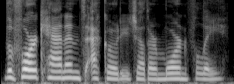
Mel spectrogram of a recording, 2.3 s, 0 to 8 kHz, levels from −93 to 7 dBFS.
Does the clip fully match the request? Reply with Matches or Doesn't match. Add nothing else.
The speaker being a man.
Doesn't match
